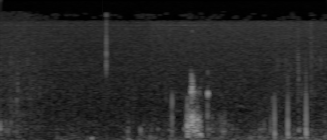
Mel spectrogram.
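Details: Bowel sounds recorded after drinking cola: low gurgling and bubbling stomach rumbles with a louder burst midway.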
